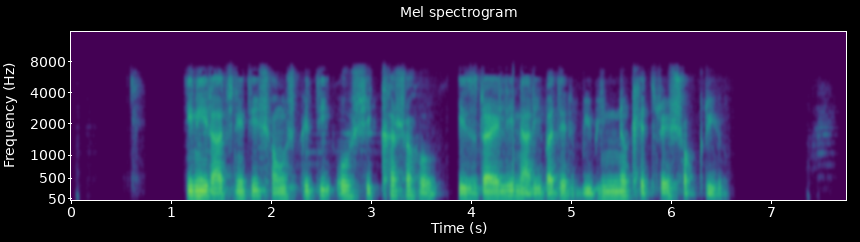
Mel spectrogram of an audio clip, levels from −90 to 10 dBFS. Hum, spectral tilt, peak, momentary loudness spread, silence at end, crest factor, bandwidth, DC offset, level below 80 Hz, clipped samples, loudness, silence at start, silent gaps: none; -6.5 dB/octave; -2 dBFS; 8 LU; 1.2 s; 20 dB; 7.4 kHz; under 0.1%; -50 dBFS; under 0.1%; -20 LUFS; 1.15 s; none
